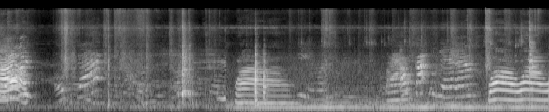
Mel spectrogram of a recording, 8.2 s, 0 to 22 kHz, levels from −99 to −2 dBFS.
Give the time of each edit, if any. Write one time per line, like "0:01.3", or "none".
0:03.4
